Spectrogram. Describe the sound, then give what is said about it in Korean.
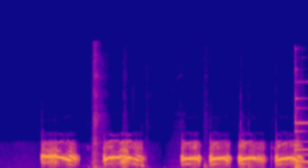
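A person's voice imitates a magpie that has found food, with six loud, harsh, raspy caws: two longer calls, then four shorter ones in a quick rhythm. No other talking is heard. “까치가. 예. 먹이를 발견했습니다.”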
